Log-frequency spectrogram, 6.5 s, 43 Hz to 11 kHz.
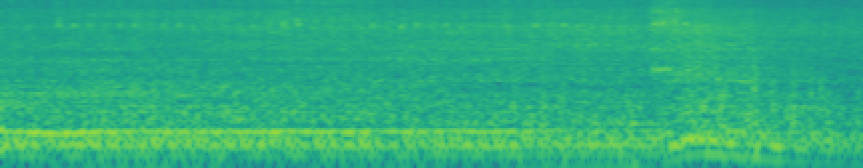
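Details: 1986 K5 Blazer V8 with new long block after blown head gasket, first start after oil priming and timing set: deep, even idle with steady low burble, no misses or knocks; normal idle.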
